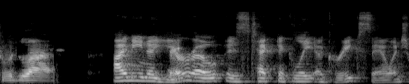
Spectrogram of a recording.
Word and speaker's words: gyro: that will pronounce it gyro and I was like do not call it that they're like why I'm like because I'm Greek it's pronounced Euro the g is silent now G now some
